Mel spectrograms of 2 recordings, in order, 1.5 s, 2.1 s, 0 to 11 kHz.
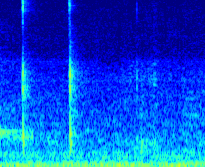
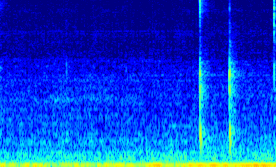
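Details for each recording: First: Coffee maker that won't heat: two crisp relay clicks, on then off, with a lamp substituting for the heating element; board sends voltage normally, fault is the heating element. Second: Coffee maker that won't heat: three sharp relay clicks over a low hum, no heating or pumping sound. The board is sending voltage, but the 220 V 800 W heating element is faulty and neither heats nor draws water; the element is to be replaced.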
